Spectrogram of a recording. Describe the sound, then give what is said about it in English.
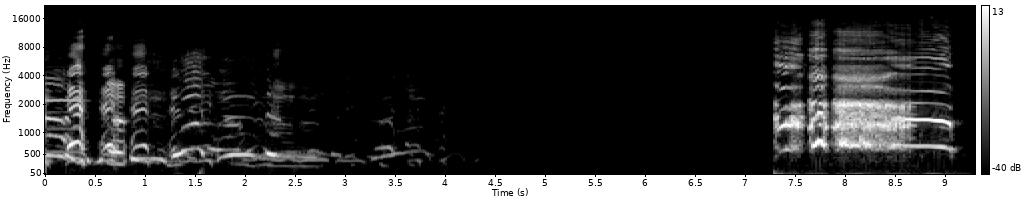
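A person imitates a rooster crowing, a loud, wavering vocal call, followed by a few seconds of silence and then a second bright, strained crow. “And that's what I'd sound like if I was a rooster.”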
